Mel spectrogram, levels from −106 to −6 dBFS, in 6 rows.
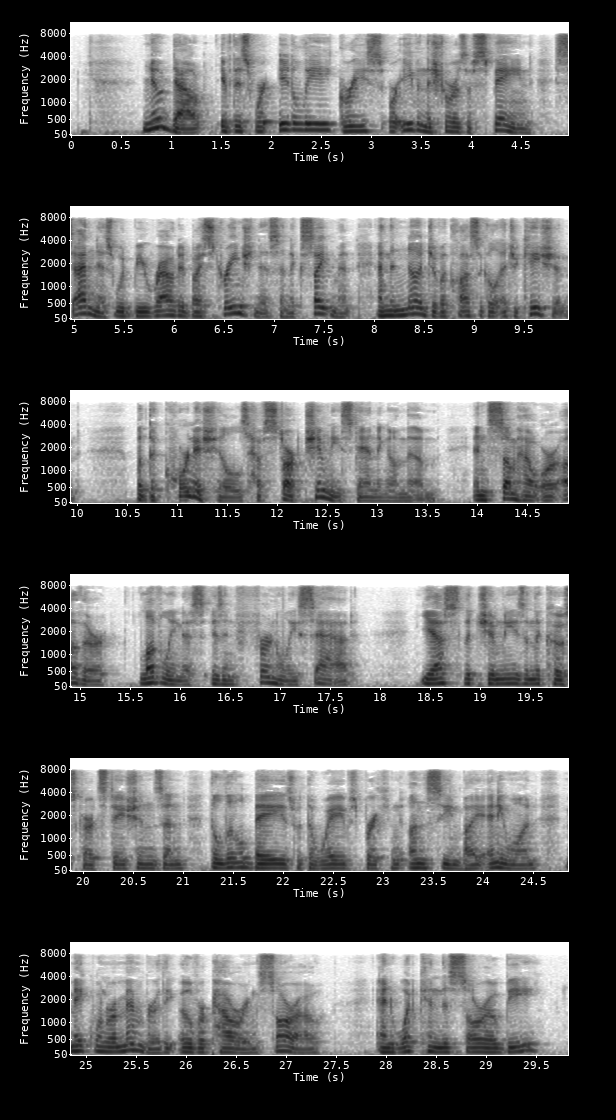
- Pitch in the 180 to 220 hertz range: No, low, 125 Hz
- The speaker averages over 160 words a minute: No, average, 155 wpm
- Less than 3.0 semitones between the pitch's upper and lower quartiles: No, average, 4.0 semitones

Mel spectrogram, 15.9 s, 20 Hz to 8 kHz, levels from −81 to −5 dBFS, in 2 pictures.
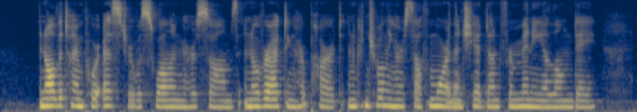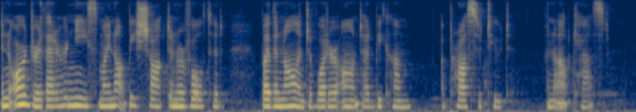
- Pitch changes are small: Yes, narrow, 1.6 semitones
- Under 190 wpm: No, average, 195 wpm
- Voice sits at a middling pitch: Yes, medium, 180 Hz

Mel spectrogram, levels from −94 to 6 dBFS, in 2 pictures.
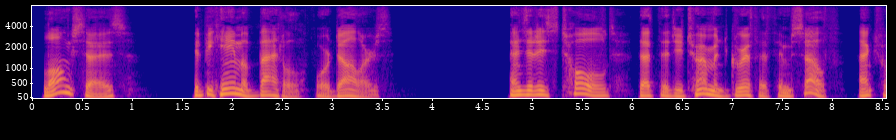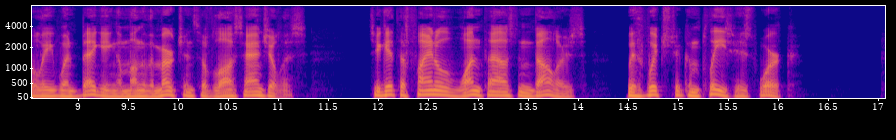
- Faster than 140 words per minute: No, slow, 135 wpm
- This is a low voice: Yes, low, 110 Hz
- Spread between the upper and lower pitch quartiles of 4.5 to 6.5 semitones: Yes, wide, 5.5 semitones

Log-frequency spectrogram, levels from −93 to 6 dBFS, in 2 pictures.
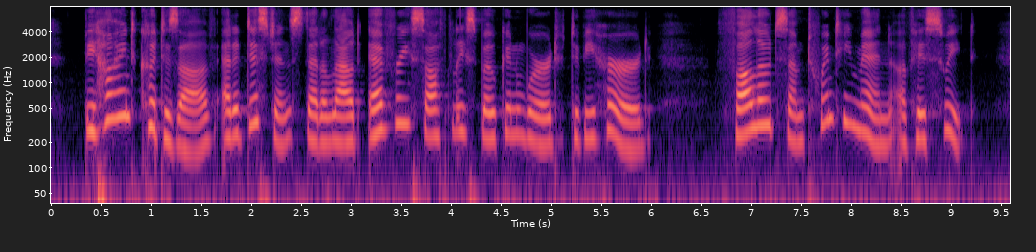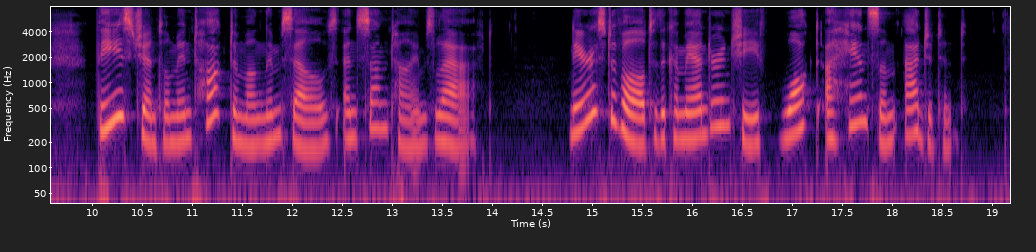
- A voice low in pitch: No, high, 225 Hz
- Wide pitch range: Yes, wide, 5.9 semitones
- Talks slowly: Yes, slow, 130 wpm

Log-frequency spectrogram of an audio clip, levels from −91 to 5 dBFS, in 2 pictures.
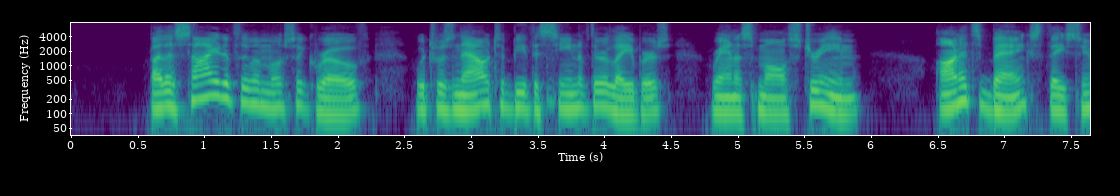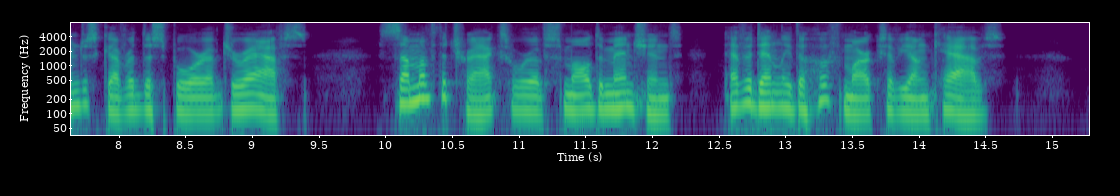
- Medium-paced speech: Yes, average, 180 wpm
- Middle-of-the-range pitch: No, low, 125 Hz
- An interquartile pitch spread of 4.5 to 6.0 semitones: No, average, 4.1 semitones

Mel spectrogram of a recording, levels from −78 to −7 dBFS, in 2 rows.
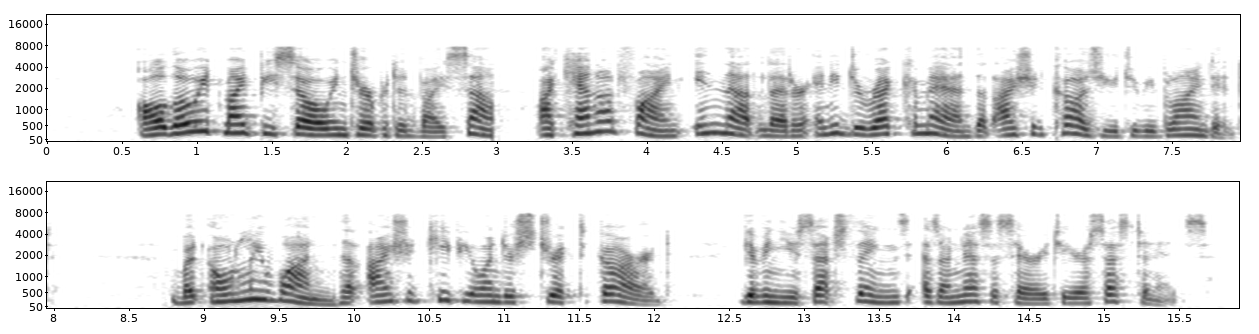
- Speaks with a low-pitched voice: No, high, 200 Hz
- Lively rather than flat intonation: No, average, 4.5 semitones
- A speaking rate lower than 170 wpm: No, average, 175 wpm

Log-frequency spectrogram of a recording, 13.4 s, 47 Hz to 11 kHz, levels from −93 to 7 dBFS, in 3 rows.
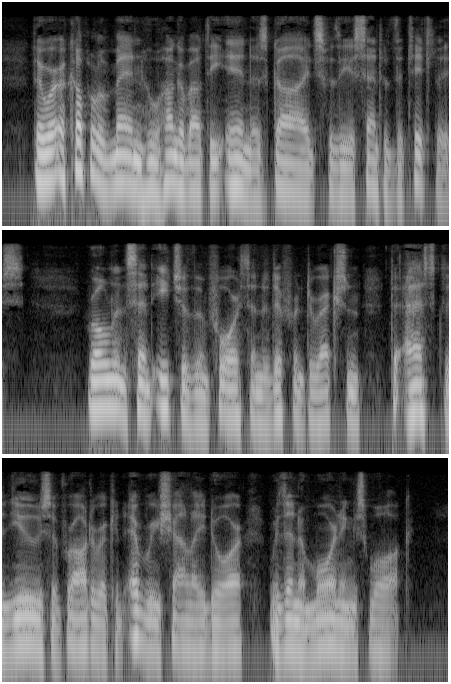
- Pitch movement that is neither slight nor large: Yes, average, 3.6 semitones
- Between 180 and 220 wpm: Yes, average, 195 wpm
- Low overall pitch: Yes, low, 105 Hz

